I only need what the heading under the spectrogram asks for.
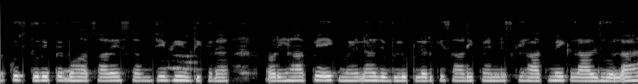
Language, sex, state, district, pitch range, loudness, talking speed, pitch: Hindi, female, Haryana, Jhajjar, 170-185 Hz, -16 LUFS, 280 wpm, 175 Hz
